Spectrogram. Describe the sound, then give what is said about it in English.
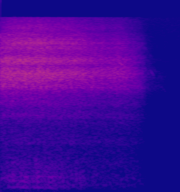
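A long, deep breath drawn in during a guided breathing exercise: a quiet, steady, breathy hiss that lasts nearly two seconds and then fades away, heard alone. “We're going to breathe in love.”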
